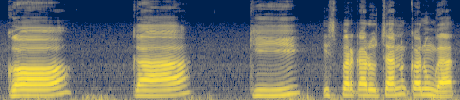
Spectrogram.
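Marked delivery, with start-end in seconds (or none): 0.1-3.0 क, का, की as separate held syllables; teacher modelling each vowel sign; slow pronunciation drill. Shown as a demonstration. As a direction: recite क, का, की one by one with pauses. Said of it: "धीरे धीरे उच्चारण भी करना है".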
